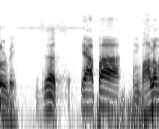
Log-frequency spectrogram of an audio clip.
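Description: A steady, high-pitched insect call, heard plainly in a pause in a man's speech during about the first second, with his voice returning in short bursts around and after it.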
